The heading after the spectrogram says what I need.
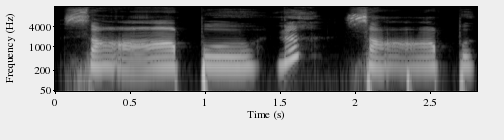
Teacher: सा बोलने पे आ निकल रहा है ना, मतलब मुंह और नाक दोनों पे बल जा रहा है, तो ये है अनुनासिक।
